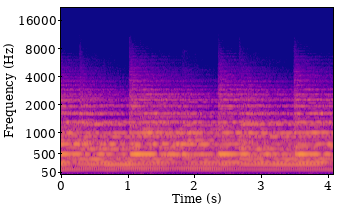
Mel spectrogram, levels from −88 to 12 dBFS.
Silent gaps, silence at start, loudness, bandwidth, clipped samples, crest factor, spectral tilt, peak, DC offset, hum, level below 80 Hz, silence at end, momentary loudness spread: none; 0 s; -21 LUFS; 6.4 kHz; under 0.1%; 12 dB; -8 dB/octave; -8 dBFS; under 0.1%; none; -64 dBFS; 0 s; 4 LU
